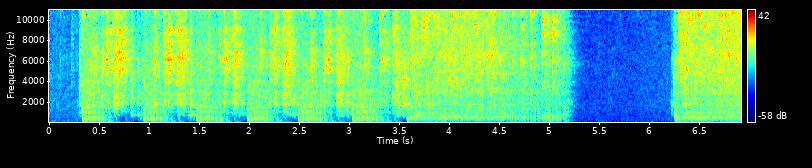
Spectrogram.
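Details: STIHL 015L chainsaw with 1/4 inch pitch chain, cold start on choke: sharp two-stroke buzz pulsing about twice a second as throttle is blipped, then steady high revs; runs cleanly.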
